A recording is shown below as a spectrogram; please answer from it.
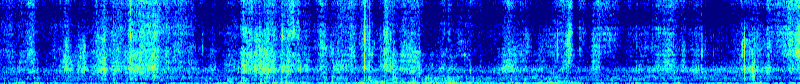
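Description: Low, uneven wind rumble on the microphone, with faint rustling of a large fabric thermal blind as it is lifted and draped over a van windscreen.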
